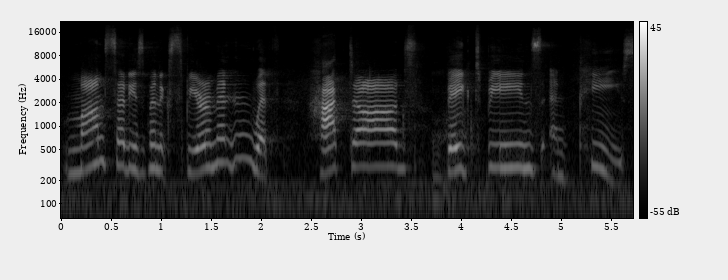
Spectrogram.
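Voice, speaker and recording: A woman's voice: high-pitched, slow, exaggerated voice. A woman playing a playful, teasing 1950s hairdresser wife in a conversational staged play reading. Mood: chatty, playful. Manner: teasing, expressive.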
